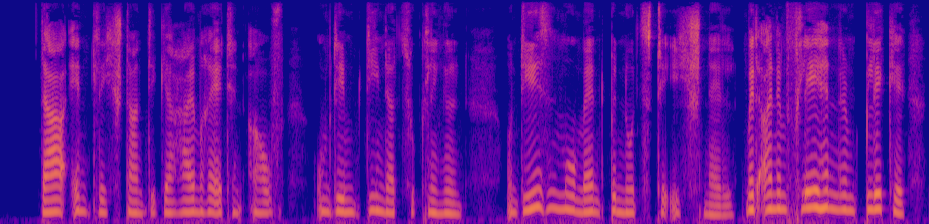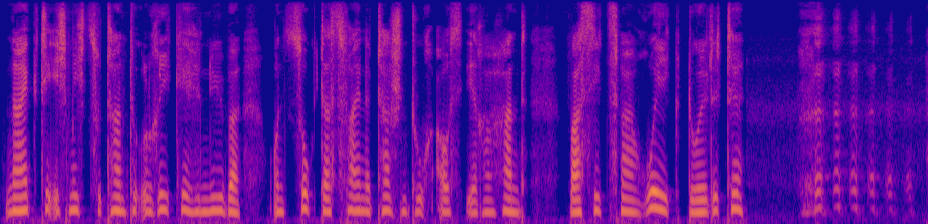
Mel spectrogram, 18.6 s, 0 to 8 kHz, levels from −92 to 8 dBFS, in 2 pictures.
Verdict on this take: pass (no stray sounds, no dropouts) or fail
fail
